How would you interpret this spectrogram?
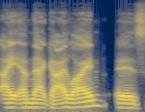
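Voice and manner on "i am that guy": ordinary delivery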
